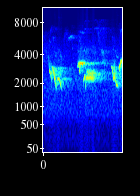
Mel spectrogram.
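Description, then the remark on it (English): Birdsong outside a window: three bursts of bright, high chirping trills at a steady pace, with a thin background hiss and no talking. “That's really the sound right outside my window right now. Do you ever just sit outside and listen to birds?”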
